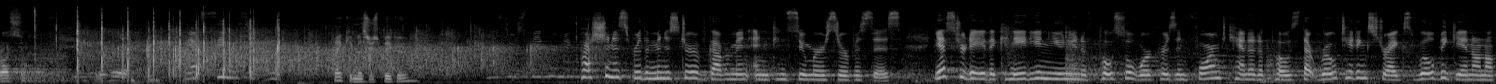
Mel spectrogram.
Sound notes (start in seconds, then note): 0.0 applause; 3.7 applause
